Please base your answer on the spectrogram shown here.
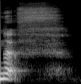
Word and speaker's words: neuf: Un nœud, open sound, un neuf. Un neuf. So here we have something at the end. We have the F and we pronounce it.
